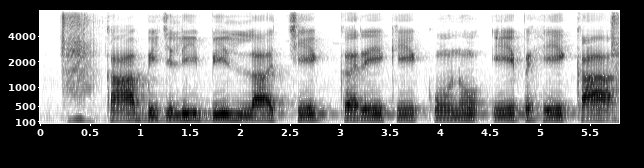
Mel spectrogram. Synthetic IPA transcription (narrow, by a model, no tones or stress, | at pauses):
kaːbɪd͡ʒlibɪlːat͡ʃeːkːəɾekekoːnõeːpɦekaː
